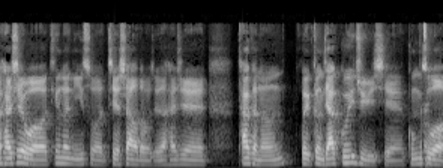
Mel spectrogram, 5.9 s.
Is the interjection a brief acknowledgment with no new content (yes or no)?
yes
